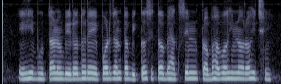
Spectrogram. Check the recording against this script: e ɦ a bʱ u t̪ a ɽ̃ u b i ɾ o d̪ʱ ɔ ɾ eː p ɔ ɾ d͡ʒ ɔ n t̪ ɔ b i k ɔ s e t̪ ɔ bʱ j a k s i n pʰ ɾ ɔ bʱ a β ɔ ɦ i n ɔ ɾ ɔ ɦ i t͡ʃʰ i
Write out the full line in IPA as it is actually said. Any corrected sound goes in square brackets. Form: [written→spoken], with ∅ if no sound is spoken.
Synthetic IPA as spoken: e ɦ [a→i] bʱ u t̪ a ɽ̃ u b i ɾ o d̪ʱ ɔ ɾ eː p ɔ ɾ d͡ʒ ɔ n t̪ ɔ b i k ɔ s [e→i] t̪ ɔ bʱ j a k s i n [pʰ→p] ɾ ɔ bʱ a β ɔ ɦ i n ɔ ɾ ɔ ɦ i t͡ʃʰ i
